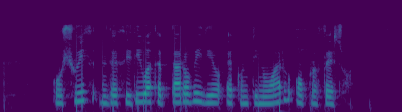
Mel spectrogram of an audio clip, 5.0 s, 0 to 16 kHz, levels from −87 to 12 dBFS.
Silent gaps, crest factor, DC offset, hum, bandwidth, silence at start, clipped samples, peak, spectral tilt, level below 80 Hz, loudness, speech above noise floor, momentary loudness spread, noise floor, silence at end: none; 20 dB; under 0.1%; none; 7.6 kHz; 0.65 s; under 0.1%; -26 dBFS; -4.5 dB/octave; -82 dBFS; -46 LUFS; 39 dB; 9 LU; -85 dBFS; 0.7 s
